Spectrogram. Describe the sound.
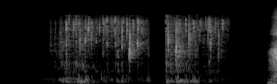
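Hot water splashes and spills onto a floor in two steady, hissing bursts, the first about a second long and the second shorter, with a third burst starting at the very end.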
